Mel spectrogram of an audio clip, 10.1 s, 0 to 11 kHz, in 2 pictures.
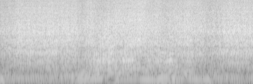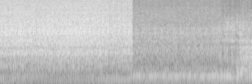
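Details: Honda Prelude H23A1 after a new timing belt, valve lash adjustment and ignition timing set. Revs up and settles to a smooth, even run with no valve tick or stumble; normal running.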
